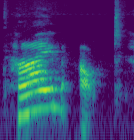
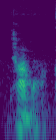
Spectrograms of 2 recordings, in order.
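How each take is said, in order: First: High, loud call for time out. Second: Low, quiet time out; soft time out. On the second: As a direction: murmur time out. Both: Shown as a demonstration.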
